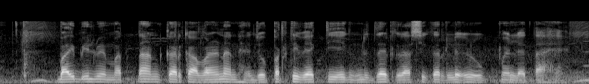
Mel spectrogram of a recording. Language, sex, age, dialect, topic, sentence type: Hindi, male, 18-24, Marwari Dhudhari, banking, statement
